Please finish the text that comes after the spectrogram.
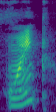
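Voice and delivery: playful oinking pig sound. Shown as a demonstration. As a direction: say it like a pig for the class. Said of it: "Who says oink?".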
